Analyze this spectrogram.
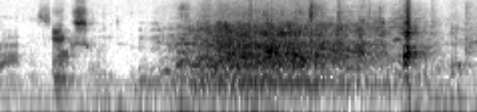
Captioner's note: laughter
